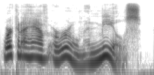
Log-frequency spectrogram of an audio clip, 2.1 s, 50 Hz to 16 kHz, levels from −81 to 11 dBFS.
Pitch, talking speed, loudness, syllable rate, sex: 180 Hz, 235 wpm, -18 LUFS, 4.8 syllables/s, male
